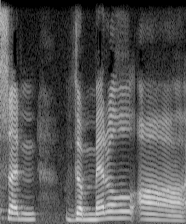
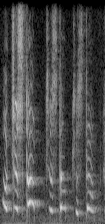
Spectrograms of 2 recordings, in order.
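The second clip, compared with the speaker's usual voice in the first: squeaky, much higher desperate begging; frantic pleading. Retold or imitated. Begging her car's awful noise to stop, squeaky and frantic.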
